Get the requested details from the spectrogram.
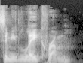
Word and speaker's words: simulacrum: It's actually, just to confuse even more, I did a little pronunciation thing here. It's simulacrum, not lacrum.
